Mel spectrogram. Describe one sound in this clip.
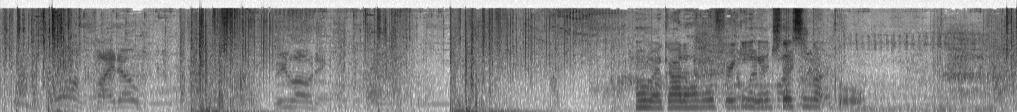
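Zombies growl and shriek.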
